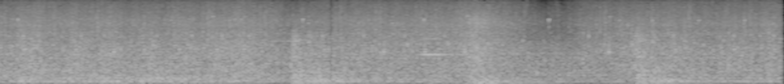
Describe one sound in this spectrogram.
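Water sloshes as a woman wades through it.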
